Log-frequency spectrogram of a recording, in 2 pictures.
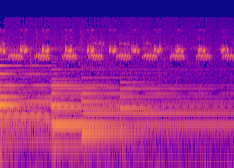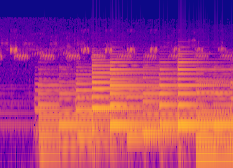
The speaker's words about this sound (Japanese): やがて雨は上がり虫の声が聞こえ始めた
